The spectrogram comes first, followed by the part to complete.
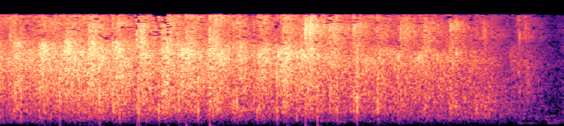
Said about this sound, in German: Schön, dass ihr wieder dabei seid und ich denke, einen Applaus habt ihr schon im Voraus verdient.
